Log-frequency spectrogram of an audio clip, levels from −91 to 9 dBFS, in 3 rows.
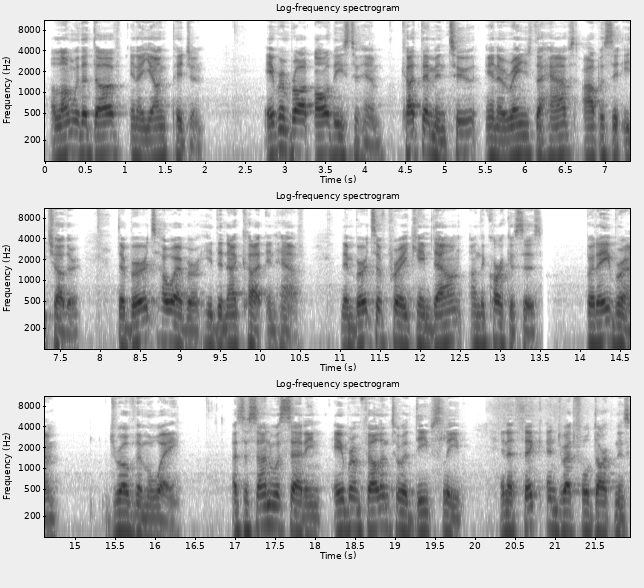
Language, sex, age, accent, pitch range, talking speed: English, male, 30-49, American, 105-120 Hz, 180 wpm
